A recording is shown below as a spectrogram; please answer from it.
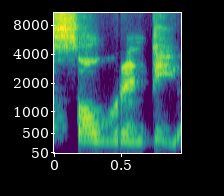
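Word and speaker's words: sovereignty: वतन के लिए, द सॉवरेंटी, अब देखिए यहाँ भी मैं बोल रहा हूँ द, क्योंकि सॉवरेंटी का जो एस है वो वॉल साउंड नहीं दे रहा, और इसमें जी है वो साइलेंट है।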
